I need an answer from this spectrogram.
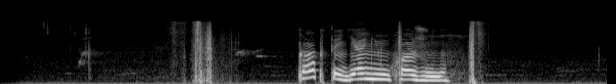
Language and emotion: Russian, neutral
